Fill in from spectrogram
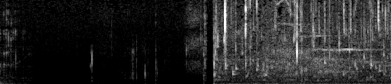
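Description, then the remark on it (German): After a quiet second and a half with a few soft knocks, the steady babbling rush of the Heisterbach, a small stream in the Siebengebirge, swells in fairly loud, continuing unbroken with no voices. “Ja, und da hören wir gerade im Hintergrund den Heisterbach. Das ist ja der Heisterbach, das ist ein kleiner Bach hier im Siebengebirge.”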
